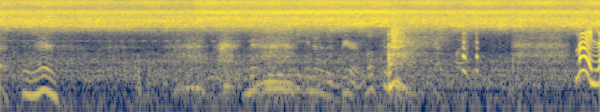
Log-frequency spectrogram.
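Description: Steady, high-pitched chorus of cicadas in the trees, filling the background, with quiet talk beneath it.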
